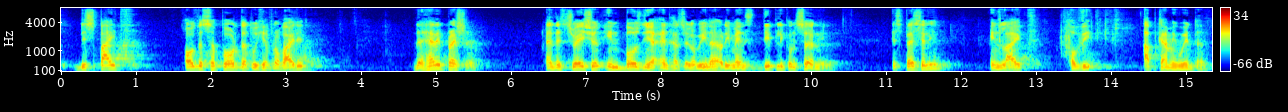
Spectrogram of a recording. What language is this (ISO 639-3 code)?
eng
